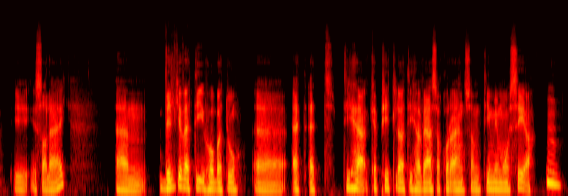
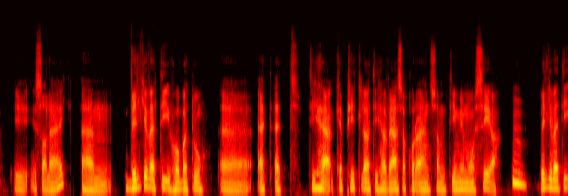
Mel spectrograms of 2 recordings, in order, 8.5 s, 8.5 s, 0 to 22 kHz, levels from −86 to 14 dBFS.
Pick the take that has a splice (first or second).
second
